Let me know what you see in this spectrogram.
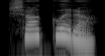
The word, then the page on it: ಶಾಕ್ವರ: kannada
